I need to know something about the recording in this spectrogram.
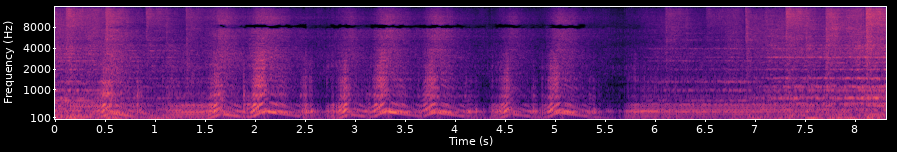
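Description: BMW S1000R's inline-four engine revved through a Pro Race exhaust, the throttle blipped about two times a second so the pitch rises and falls repeatedly, until it cuts off suddenly near the end. Steady sustained tones follow.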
